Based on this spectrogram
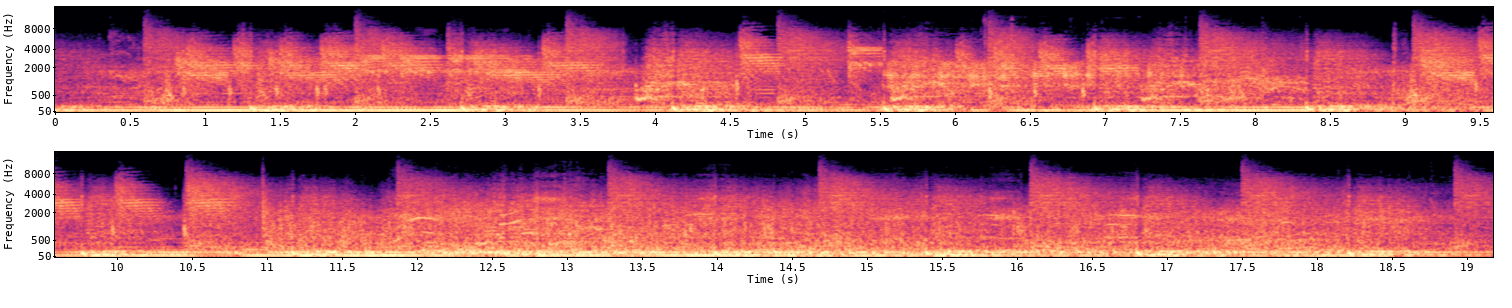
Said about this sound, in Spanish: en el disco está trufado de efectos de sonido, de las espadas, de la voz de Kurgan y además está hecho también de una forma que queda siempre genial.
